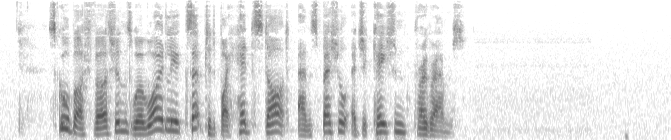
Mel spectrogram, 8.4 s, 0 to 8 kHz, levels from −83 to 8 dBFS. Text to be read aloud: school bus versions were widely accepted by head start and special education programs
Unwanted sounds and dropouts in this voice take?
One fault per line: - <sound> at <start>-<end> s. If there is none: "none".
none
